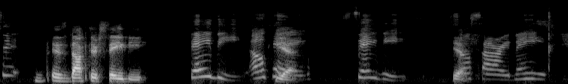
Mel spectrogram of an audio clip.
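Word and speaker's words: Sebi: Sebede. And Sabi. how do you pronounce it? Is Dr. Sabi.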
